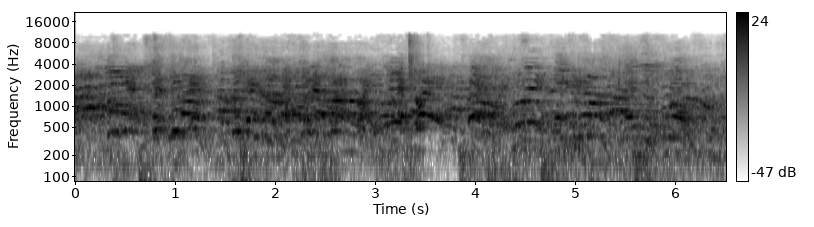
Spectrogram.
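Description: A crowd of men and women shouts and cheers loudly in a large hall.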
